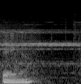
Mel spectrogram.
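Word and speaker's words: gaol: Yep, it's pronounced jail.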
